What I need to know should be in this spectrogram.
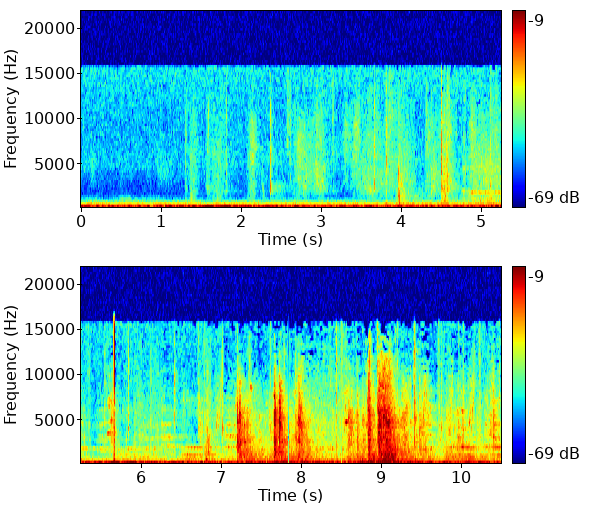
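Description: Small footsteps patter softly across a hard floor.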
